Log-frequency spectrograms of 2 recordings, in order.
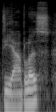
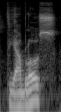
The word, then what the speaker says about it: Diablos: the right arm of Diablos I try to pronounce it correctly cuz Diablo in my head that's how I say diablo but they add the uh the o l o s Diablos Diablos so they're trying to find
